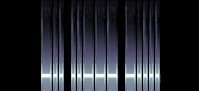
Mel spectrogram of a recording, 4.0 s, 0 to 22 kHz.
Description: Morse code, heard as a keyed tone, about 20 wpm, 700 Hz. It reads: D26
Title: Three Letter-Number Combinations - 20wpm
